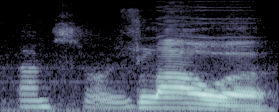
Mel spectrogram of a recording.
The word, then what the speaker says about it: flour: make an omelette yes floor or flour flour floor it's ok flour like the bloom like the roses flower is used to enrich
